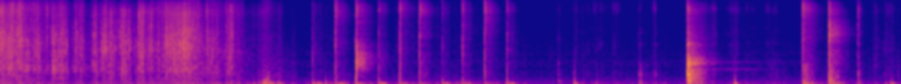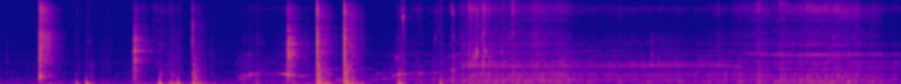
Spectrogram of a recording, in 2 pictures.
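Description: A plastic bag crinkling, then a series of thuds and knocks as a lump of clay is handled and set down on the potter's wheel head. After that comes the steady hum and whine of the wheel's electric motor running.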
